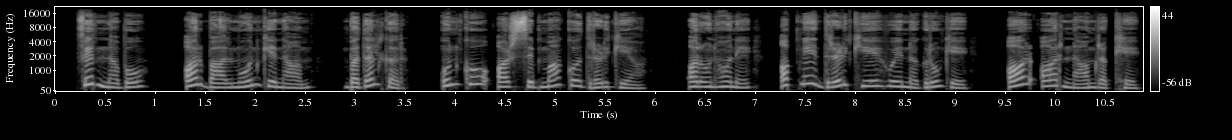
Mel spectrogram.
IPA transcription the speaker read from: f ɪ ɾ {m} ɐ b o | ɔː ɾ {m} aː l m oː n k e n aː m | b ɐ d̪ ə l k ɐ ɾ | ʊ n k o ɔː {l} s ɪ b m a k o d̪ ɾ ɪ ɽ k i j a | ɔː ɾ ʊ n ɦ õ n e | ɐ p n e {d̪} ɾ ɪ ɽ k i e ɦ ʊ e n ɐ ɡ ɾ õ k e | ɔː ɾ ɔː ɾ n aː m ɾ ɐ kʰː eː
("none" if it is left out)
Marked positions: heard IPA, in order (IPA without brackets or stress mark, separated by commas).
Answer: n, b, ɾ, d̪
